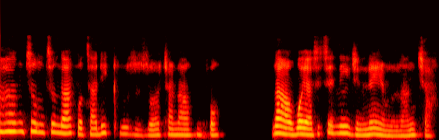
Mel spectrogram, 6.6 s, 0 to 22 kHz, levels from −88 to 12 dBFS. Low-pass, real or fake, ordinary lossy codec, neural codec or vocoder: none; fake; none; codec, 16 kHz, 4 kbps, FreqCodec, smaller model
